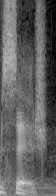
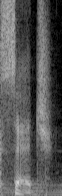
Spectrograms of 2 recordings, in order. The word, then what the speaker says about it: Sej: siege who are you i'm sej it's pronounced like sedge okay tell me about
